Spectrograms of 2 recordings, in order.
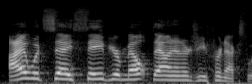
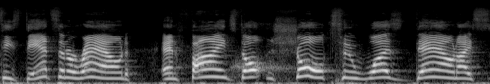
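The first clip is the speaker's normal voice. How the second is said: live play-by-play; 4 semitones higher, 4 dB louder than usual. Real, not acted. Host calls a scramble and completion live, play-by-play. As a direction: follow the quarterback with rising energy, stretching the key words.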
